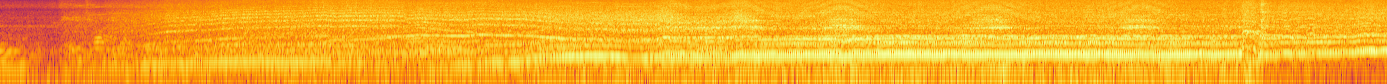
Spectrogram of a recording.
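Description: Small electric drone motors whine, rising in pitch as they spin up and then droning steadily as the drones lift off.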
